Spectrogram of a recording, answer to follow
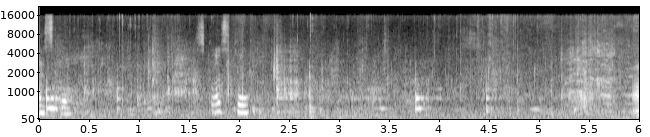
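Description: Long wooden paddle stirring and scraping rice in a large cast-iron pot, with a few scattered knocks, under faint background voices.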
